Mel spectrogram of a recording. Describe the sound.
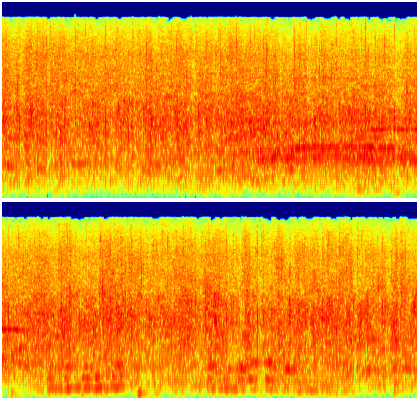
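Loud, sustained applause from an audience fills the whole stretch, a dense steady clatter of many hands clapping, with faint voices murmuring and a few tonal sounds underneath.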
